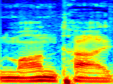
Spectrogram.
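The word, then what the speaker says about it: Manthey: Yeah, well, I asked him in German. I said, how do you pronounce it? Yeah. And he said, Manti.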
